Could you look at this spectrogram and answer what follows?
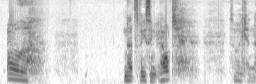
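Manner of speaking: winded, out of breath, heavy breaths between words.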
